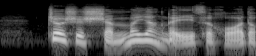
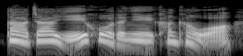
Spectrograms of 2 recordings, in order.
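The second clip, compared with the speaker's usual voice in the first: plain reading voice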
